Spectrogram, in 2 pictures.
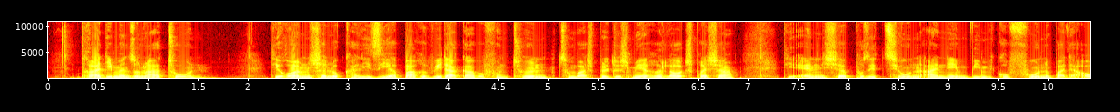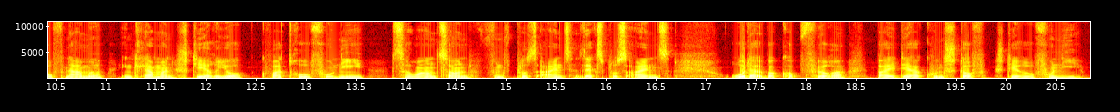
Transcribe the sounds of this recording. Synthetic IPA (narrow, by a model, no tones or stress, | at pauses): d̥ʁaɪdimɛnzjonaːltʰoːn | d̥iːʁɔʏmlɪçəlokʰaliziːɐbaːʁəviːdɐɡaːbəfɔntʰøːnənt͡sʊmbaɪʃpiːldʊɐçmeːʁ̞əʁ̞əlaʊtʃpʁ̥ɛçɐd̥ḭːʔɛ̰ːnlɪçəpʰozit͡sjoːnənʔa̰ɪnːeːmənviːmikʁ̥ofoːnəbaɪdḛɐʔa̰ʊfnaːməʔɪ̰nkʰl̥amɐnʃteʁiokv̥atʁ̥ofoniː | saaʊnsaʊntfʏnfpl̥ʊsʔa̰ɪnsz̥ɛkspʰl̥ʊsʔa̰ɪnsʔoːdɐʔyːbɐkʰɔpp͡fhøːʁ̞ɐb̥aɪdeːɐkʰʊnstʃtɔfʃteʁeofoniː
